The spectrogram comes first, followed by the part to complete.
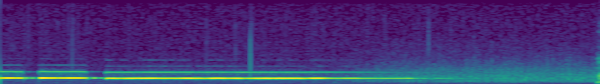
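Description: Solo flute playing a slow musical bridge between two scenes of a radio play. A few short notes lead into one long held note that fades out about four seconds in, leaving faint hiss.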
